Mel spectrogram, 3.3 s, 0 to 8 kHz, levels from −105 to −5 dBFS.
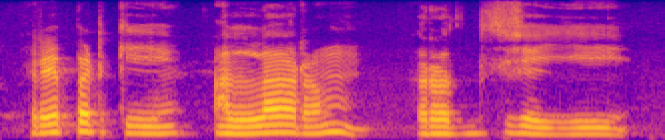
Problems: constant background noise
